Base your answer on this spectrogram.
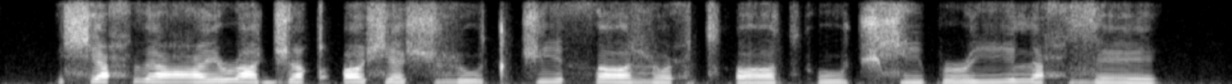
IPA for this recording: ɕɛħðɛ ʕeɹa d͡ʒiqʼoɕɛʃɮuːt t͡ʃi θʌːɮoħ t͡sʼʌːt͡sʼuːt͡ʃ ɕip ɹiːlɛħ ze

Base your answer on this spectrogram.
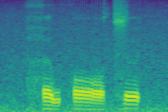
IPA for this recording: hɐ˨˩whɔː˨˩ t͡sɵ˧t̚

